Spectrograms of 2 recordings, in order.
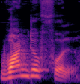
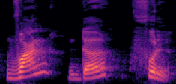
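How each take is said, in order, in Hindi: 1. यह शब्द एक साथ, सहजता से बोला गया है। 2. यह शब्द तीन अलग शब्दखंडों में बोला गया है।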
